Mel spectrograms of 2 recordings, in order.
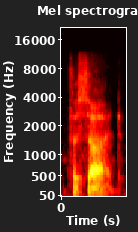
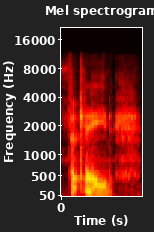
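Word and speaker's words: façade: c-h-a-r-t-r-e-n cathedral facade over as my indiana relatives pronounce it faked f-a-c-a-d-e course that means exterior in architecture shark cathedral facade france 1260.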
